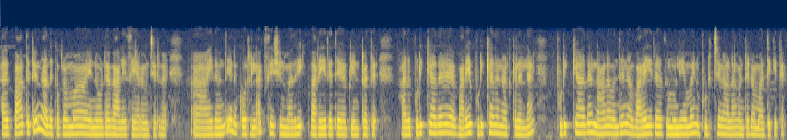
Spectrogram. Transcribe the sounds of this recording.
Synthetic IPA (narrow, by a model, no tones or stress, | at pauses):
ɐðɐpaːɾt̪ɯʈːɯnãːɐðɯkːɐpːɯɾɐmaːɛnːoːɽɐʋaːlɐɪsɛjːaːɾɐmɪt͡ʃːɪɾɯʋẽː | ɪðɐʋɐnd̪ɯɛnɐkːɯɔɾɯɾɪla̰ːkseːʂɐnmaːðɪɾiʋɐɾɐjɪɾɐðɯɐpːɐɽɪnɾɐðɯ | ɐðɯpʊɽɪkːaːðɐʋɐɾɐjɐpʊɽɪkːaːðɐnaːʈ̚kɐɭɪlːɐ | pʊɽɪkːaːðɐnaːlɐʋɐnd̪ɯnãːʋɐɾɐjɪɾɐðɯmuːɭɪjɐmaːɛnːɐpʊɽɪt͡ʃːɐnaːlaːʋɐnd̪ɯnãːmaːt̪ːɯkːɪʈːẽː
